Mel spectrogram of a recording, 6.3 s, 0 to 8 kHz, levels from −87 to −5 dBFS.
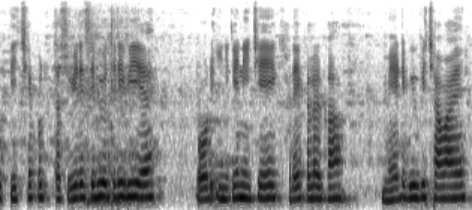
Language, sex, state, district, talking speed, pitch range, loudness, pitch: Hindi, male, Uttar Pradesh, Saharanpur, 190 wpm, 170-185 Hz, -14 LUFS, 180 Hz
